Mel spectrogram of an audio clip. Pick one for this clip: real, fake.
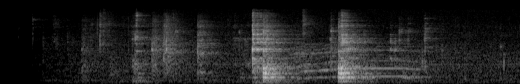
real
